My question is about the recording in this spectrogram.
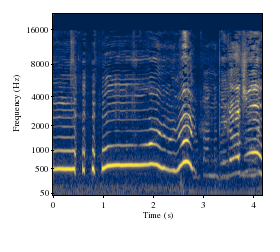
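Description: A high-pitched voice drawing out long sung or exclaimed vowel notes: a held note, a few short blips, then a long note of about a second and a half that swoops up in pitch at its end, and a shorter rising note near the end.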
